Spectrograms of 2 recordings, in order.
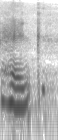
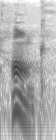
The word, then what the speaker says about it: Hank: I look forward to sharing how my many years in the pageant circuit have prepared me to be President Hank. Oh, well, it's actually pronounced honk.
